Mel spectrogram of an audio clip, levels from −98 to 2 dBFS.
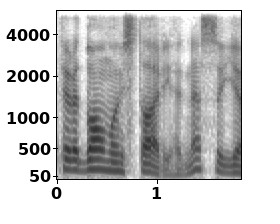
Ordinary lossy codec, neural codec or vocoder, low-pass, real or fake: Opus, 64 kbps; codec, 16 kHz, 0.8 kbps, ZipCodec; 5.4 kHz; fake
